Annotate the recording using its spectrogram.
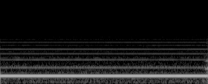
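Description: Instrumental music: a single note held steadily, without fading.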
